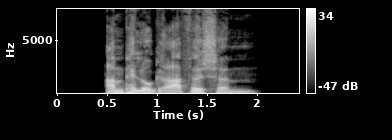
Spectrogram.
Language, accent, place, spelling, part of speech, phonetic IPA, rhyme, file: German, Germany, Berlin, ampelographischem, adjective, [ampeloˈɡʁaːfɪʃm̩], -aːfɪʃm̩, De-ampelographischem.ogg
- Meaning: strong dative masculine/neuter singular of ampelographisch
